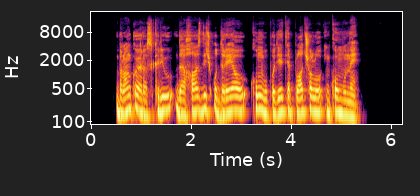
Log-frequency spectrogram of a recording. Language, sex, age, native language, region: Slovenian, male, 18-29, Slovenian, Drava region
